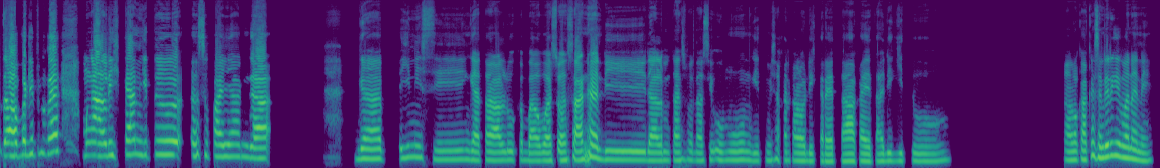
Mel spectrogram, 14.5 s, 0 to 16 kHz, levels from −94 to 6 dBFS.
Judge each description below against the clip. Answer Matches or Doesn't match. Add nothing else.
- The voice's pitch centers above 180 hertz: Matches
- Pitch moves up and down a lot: Matches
